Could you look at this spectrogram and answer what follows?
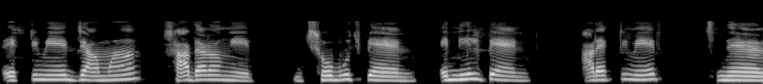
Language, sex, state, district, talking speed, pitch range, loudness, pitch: Bengali, female, West Bengal, North 24 Parganas, 120 wpm, 190-225 Hz, -16 LUFS, 205 Hz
